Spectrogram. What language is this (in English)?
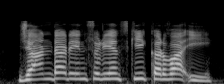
Magahi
